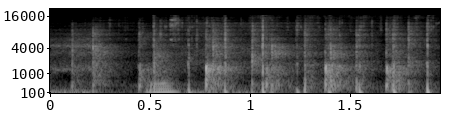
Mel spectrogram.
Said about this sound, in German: So, mal kurz Applaus.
